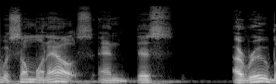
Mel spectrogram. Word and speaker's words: Aroo: And it's spelled A-R-O-O. But it says on his page it's pronounced Uproo. – I always pronounce it Uproo.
